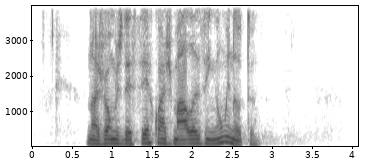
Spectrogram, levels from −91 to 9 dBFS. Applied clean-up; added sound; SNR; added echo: none; none; none; none.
